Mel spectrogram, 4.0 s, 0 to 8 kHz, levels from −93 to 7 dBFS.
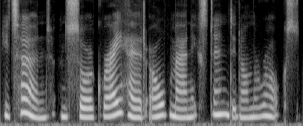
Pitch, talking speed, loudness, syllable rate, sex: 240 Hz, 195 wpm, -17 LUFS, 4.4 syllables/s, female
